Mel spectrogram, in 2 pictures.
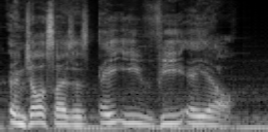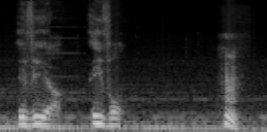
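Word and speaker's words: Aeval: on her so actually if you listen to the pronunciation of the name it sounds like evil oh really yes and it's angelicizes a-e-v-a-l evil evil i'm like oh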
